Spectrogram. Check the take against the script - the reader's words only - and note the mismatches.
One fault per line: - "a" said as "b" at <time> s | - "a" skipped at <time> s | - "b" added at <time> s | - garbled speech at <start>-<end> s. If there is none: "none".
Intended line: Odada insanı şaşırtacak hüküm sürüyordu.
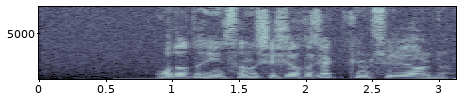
none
